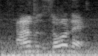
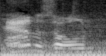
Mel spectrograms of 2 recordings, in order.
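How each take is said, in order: First: It is said the German way, with an added ending. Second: It is said the American way, like Amazon. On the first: The speaker calls it right. "that German guy, he was, how did he pronounce it?" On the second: The speaker calls it wrong. "we pronounce it Amazon"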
